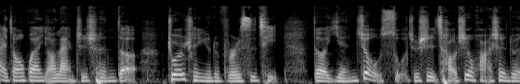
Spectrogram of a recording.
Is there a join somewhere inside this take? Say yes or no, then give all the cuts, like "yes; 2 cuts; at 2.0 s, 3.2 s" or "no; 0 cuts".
yes; 1 cut; at 1.9 s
